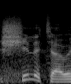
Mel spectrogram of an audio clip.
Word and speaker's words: Shillito: It's Vinny Shillito. I find out later that Shillito is actually pronounced Shillito. Very rock and roll.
